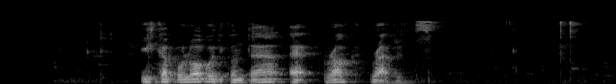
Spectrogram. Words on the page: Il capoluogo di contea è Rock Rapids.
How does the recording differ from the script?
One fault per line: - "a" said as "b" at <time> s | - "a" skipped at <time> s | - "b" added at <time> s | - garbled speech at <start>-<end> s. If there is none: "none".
none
